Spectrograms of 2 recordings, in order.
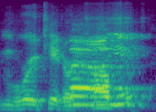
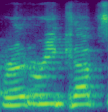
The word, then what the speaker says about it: rotator cuff: general public as a rotator cuff tear and mispronounced right rotator cuff you know ro that's right you have ro you have rotary cuffs up where you live I thought that was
